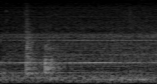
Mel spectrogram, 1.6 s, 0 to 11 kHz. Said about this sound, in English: In the Elk Hills, 20 miles west of Bakersfield, you see and hear oil pumps everywhere. After all, drilling has been going on here since 1911.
